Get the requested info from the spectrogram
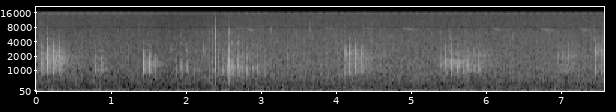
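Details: At night over a marshy mountain pond, forest green tree frogs of both sexes build a foam nest on a hanging branch; sparse clicking, pulsed croak bursts with long pauses, plus one sharp splash-like crack.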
